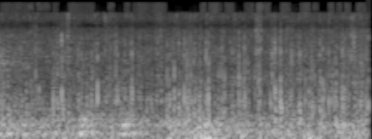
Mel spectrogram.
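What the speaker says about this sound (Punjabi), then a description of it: "ਮੀਂਹ ਦੁਆਰੇ ਤੇਜ਼ ਹੋ ਗਿਆ" Heavy rain pours steadily in a Punjabi village, a dense, continuous roar of drops close to the microphone with a low rumble beneath, loud and unbroken throughout.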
